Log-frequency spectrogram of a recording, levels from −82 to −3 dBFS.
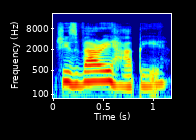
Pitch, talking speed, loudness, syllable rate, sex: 205 Hz, 150 wpm, -15 LUFS, 4.6 syllables/s, female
